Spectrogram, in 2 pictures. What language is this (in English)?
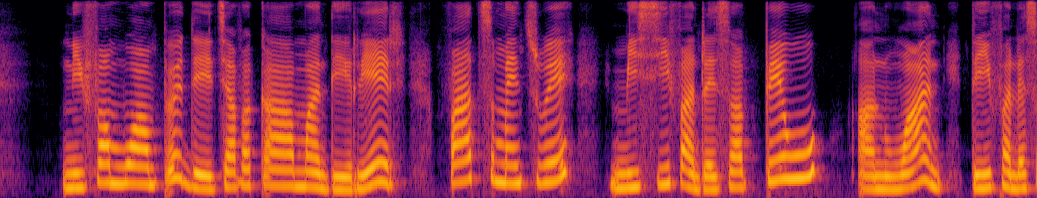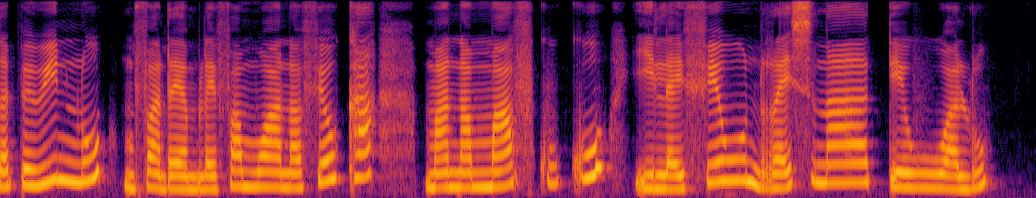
Malagasy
